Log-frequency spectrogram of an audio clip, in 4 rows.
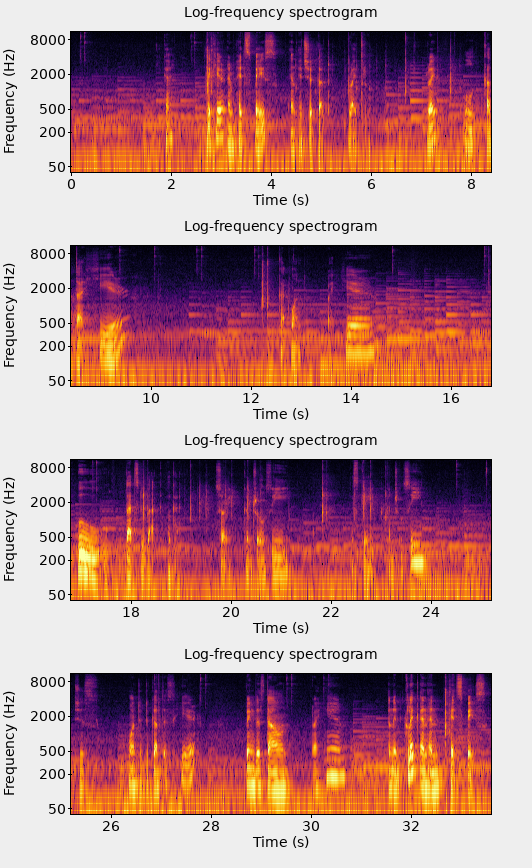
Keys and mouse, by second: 0.1 click, 2.3 click, 2.7 space, 4.4 middle click, 5.1-5.4 middle drag, 5.9 alt+middle click, 7.7 shift+middle click, 10.8 middle click, 12.0 click, 12.2 space, 14.8 click, 17.2 click, 18.2 Delete, 19.3 ctrl+z, 21.8 Escape, 22.6 ctrl+z, 24.5-25.6 drag, 27.7 click, 29.4 click, 30.2 click, 31.8 click, 32.7 space.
